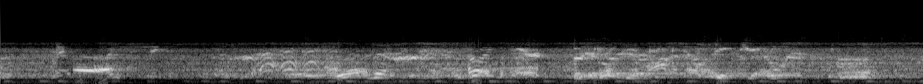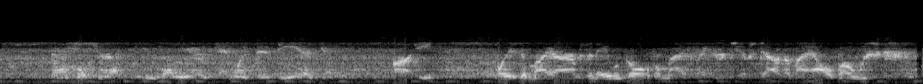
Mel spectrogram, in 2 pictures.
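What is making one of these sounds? A radio receiver hisses and crackles with static while it is tuned across stations.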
